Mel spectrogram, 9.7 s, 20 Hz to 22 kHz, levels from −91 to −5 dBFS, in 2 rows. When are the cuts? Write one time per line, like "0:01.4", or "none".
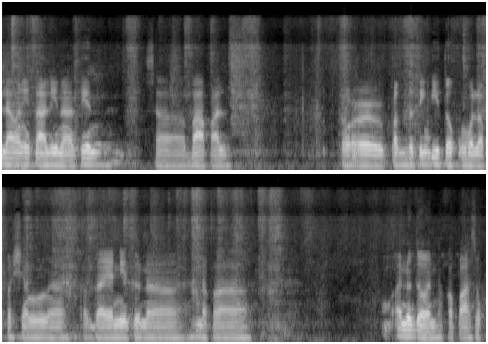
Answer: none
